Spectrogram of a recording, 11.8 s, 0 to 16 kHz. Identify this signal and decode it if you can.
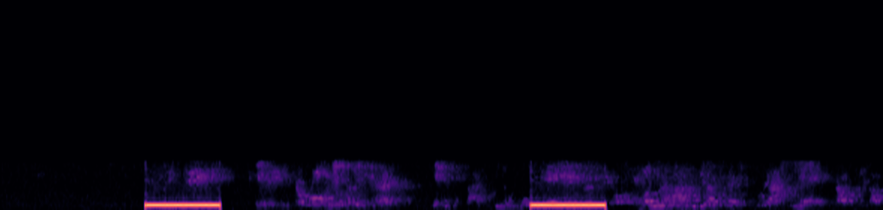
Ringback tone (Europe, 425 Hz), with speech.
